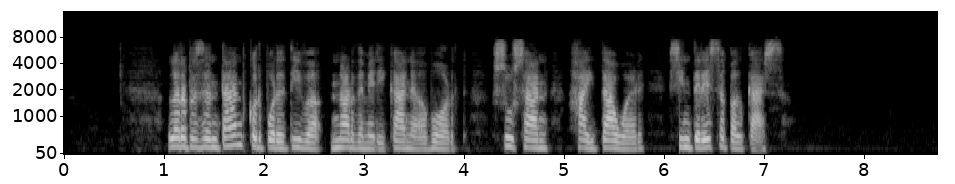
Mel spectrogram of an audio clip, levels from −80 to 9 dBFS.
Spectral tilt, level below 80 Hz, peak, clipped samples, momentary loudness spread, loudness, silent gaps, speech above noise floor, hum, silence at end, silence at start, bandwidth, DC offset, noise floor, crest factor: -4.5 dB/octave; -64 dBFS; -2 dBFS; under 0.1%; 7 LU; -19 LUFS; none; 54 dB; none; 1.55 s; 1.05 s; 7.8 kHz; under 0.1%; -73 dBFS; 18 dB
